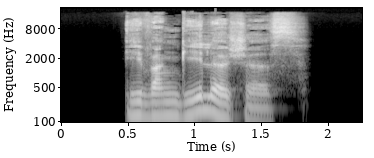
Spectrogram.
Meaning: strong/mixed nominative/accusative neuter singular of evangelisch
- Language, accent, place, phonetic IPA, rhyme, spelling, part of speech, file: German, Germany, Berlin, [evaŋˈɡeːlɪʃəs], -eːlɪʃəs, evangelisches, adjective, De-evangelisches.ogg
